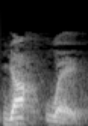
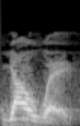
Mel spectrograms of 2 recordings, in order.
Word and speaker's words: Yahweh: Moses my name is the Hebrew letters are y h w pronounced yahwe or Yahweh so what's that mean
